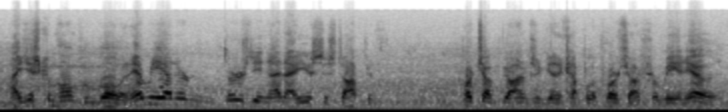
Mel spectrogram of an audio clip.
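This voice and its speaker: The recording of a man is dry with no echo, and background noise is noticeable. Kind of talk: oral history interview answer. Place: open country.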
